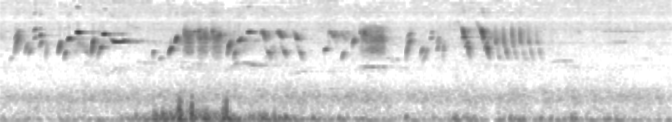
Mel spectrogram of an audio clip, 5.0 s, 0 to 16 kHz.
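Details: Spring 2017 goldfinch perched on a TV aerial, singing a fast jumble of high liquid twitters and short trills, fairly faint behind loud low rumble and traffic-like noise peaking mid-clip.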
